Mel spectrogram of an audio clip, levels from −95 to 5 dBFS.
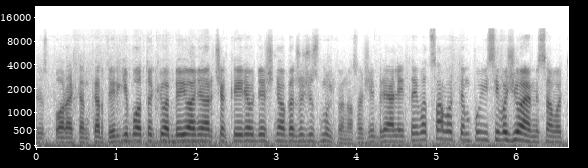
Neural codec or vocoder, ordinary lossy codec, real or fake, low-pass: none; Opus, 16 kbps; real; 10.8 kHz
